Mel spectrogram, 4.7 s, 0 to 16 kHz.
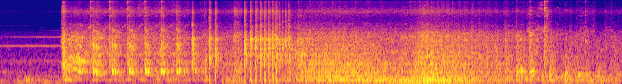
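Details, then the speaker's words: Isuzu 4HL1 diesel, hard starting, only cranks: slow rhythmic cranking about a second, fires on starting spray and settles rough and shaking; won't catch without spray, injectors suspected worn, to be checked. "Ayan nanginginig siya mga kaayos nangangatal so gagawin natin muna payos ah iche-check po natin yung kanyang injector po no yan kasi namaman po siya eh Tsaka hard starting po siya ayaw niya umandar no"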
